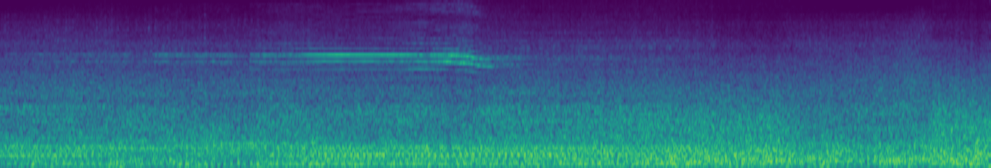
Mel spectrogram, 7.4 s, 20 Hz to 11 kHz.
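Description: Royal Enfield Bullet 350's single-cylinder engine running steadily at cruising speed, heard from the rider's seat with wind and road noise. A thin high whistling tone joins about a second in, then slides down and stops a little past the midpoint.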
